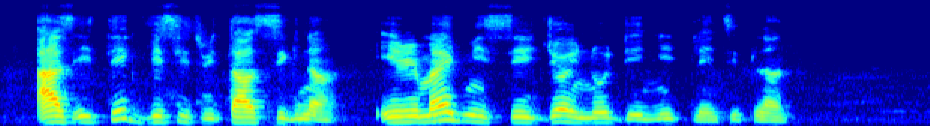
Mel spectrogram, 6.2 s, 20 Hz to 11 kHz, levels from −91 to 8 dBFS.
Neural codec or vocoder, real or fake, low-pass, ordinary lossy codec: none; real; 7.2 kHz; Opus, 24 kbps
